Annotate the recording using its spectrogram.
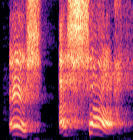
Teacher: Cara artikulasinya itu geseran atau frikatif, yaitu lidah di lengkungan memanjang untuk mengarahkan udara melewati tepi gigi. Tempat artikulasinya di palatal atau langit-langit keras, juga S, asa. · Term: fonem S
